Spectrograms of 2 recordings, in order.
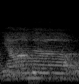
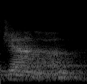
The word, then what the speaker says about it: Janna: if you know me and you say Janna or Jana or Jenna I might not mind it if you say it once or twice but if you know me and you consistently get my name wrong even after I told you my name is Janna and you say J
